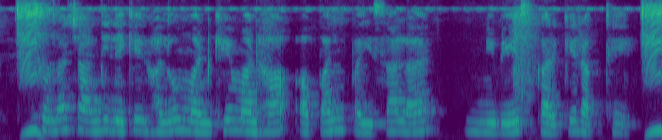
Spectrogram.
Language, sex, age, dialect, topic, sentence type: Chhattisgarhi, female, 31-35, Western/Budati/Khatahi, banking, statement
